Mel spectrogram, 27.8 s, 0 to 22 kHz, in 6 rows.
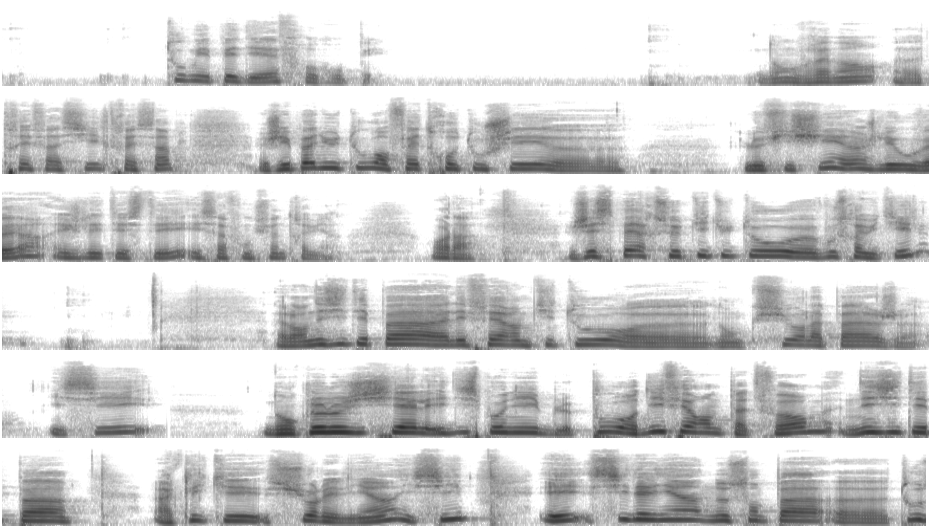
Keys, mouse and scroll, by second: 0.5 click, 3.2 click, 4.4 click, 5.3 click, 7.4-7.9 scroll down 4, 8.6 scroll down 2, 10.3 click, 10.8 click, 11.5 click, 11.9 click, 14.2 click, 15.1 click, 16.3 click, 19.5 click, 21.0 click.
